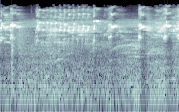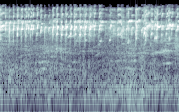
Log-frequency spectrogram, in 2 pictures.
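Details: Rosy-faced (peach-faced) lovebirds at Mysore Zoo chatter as a social flock: a steady stream of shrill, high squeaks and chirps that overlap throughout with barely a pause.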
